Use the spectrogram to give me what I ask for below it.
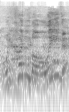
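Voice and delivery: high, loud laughing; laughing disbelief. Real, not acted. Recalling hearing friend named most wanted, laughing.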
